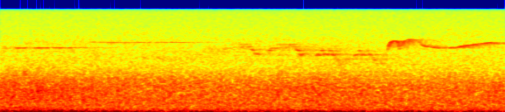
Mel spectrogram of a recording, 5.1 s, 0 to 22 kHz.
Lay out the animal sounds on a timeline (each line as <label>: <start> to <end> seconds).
White-throated Sparrow (Zonotrichia albicollis): 0.0 to 2.3 seconds
Veery (Catharus fuscescens): 2.3 to 4.0 seconds
Eastern Wood-Pewee (Contopus virens): 3.8 to 5.1 seconds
